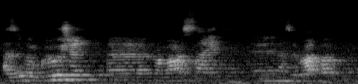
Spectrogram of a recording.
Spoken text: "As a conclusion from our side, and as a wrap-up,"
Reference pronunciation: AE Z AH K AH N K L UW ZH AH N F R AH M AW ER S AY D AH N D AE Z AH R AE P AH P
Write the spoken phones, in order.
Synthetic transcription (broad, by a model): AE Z AH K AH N K L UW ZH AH N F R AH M AW ER S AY AH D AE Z AH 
